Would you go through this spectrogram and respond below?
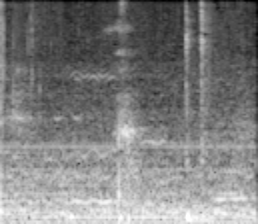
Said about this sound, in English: Oh, those are dice. So there's definitely dice and chess. There's some sort of game room.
